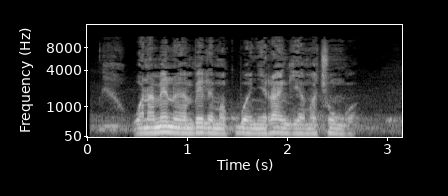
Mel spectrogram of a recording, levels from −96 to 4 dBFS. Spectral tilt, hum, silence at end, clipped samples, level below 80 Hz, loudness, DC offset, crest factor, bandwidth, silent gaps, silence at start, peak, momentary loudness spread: -7 dB/octave; none; 0.1 s; under 0.1%; -54 dBFS; -19 LUFS; under 0.1%; 16 dB; 11 kHz; none; 0.15 s; -2 dBFS; 18 LU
